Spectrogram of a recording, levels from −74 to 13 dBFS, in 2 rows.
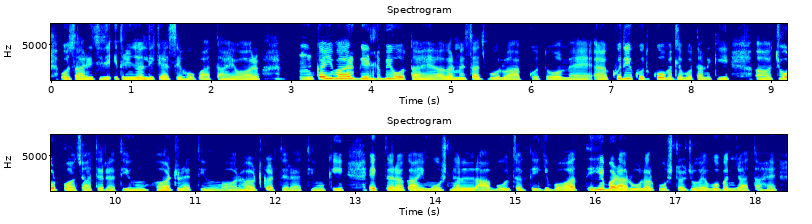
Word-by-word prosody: वो 195 - +4
सारी 190 +2 +1
चीज़ें 205 +3 -3
इतनी 210 0 -2
जल्दी 200 -1 +3
कैसे 185 -1 0
हो 170 - -2
पाता 170 0 -3
है 170 +1 -1
और 170 0 0 0.6
उम, 210 +2 -2
कई 275 +1 +9
बार 280 0 +8
गिल्ट 235 +2 +3
भी 265 - +3
होता 245 -6 +4
है 200 +2 0
अगर 190 +1 +2
मैं 190 0 -1
सच 195 0 -1
बोलूँ 180 -1 -2
आपको 170 +1 -4
तो 175 0 -1
मैं 170 -1 -4
अ, 190 +1 -1
ख़ुद 265 0 +1
ही 275 - +5
ख़ुद 225 -4 0
को 215 -1 +5
मतलब 195 0 -2
होता 185 0 -3
है 185 - -4
ना 180 - -6
कि 195 0 -4 0.4
अ, 180 +1 0
चोट 240 -2 +4
पहुँचाती 180 -2 -1
रहती 170 0 -6
हूँ 180 +2 -3 0.2
हर्ट 200 +1 +2
रहती 165 -1 -4
हूँ 170 +2 -5
और 170 0 -4
हर्ट 180 0 -1
करती 170 -1 -2
रहती 165 0 -8
हूँ 165 0 -5
कि 185 -1 -3 0.3
एक 205 0 +4
तरह 185 -2 +3
का 185 - +3
इमोशनल 180 +1 -1
आप 175 - 0
बोल 180 0 -2
सकती 185 0 -5
हैं 180 - -6
ये 195 - -1
बहुत 200 +5 +3
ही 260 +5 +4
बड़ा 200 -1 +7
रोलर-कोस्टर 180 -1 -2
जो 175 - -2
है 180 - 0
वो 190 - +3
बन 175 -1 -4
जाता 165 -1 -3
है। 185 - -5
185 Hz, 220 wpm, -20 LUFS, 175-200 Hz, 0.6 s, कई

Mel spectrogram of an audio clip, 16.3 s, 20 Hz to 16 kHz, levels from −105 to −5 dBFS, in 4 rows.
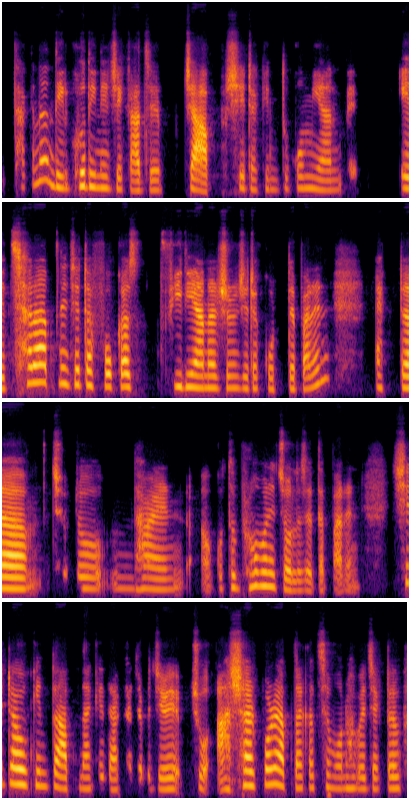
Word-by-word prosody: থাকে - - -13
না? 365 - +2
দীর্ঘদিনের 225 0 -1
যে 200 - -4
কাজের 175 +1 -3 0.3
চাপ। - - +6 0.2
সেটা 215 -3 -6
কিন্তু 190 -1 -17
কমিয়ে 215 -3 -6
আনবে। 185 - -16 0.6
এছাড়া 305 +9 +4
আপনি 300 - -8
যেটা 275 -1 +2
ফোকাস 240 0 +3 0.4
ফিরিয়ে 240 -1 +1
আনার 220 0 +2
জন্য 220 0 -3
যেটা 210 0 -4
করতে 200 0 -6
পারেন, 260 - -2 0.6
একটা 220 0 +1 0.6
ছোট 485 +1 -13 0.6
ধরেন 195 -1 -2 0.4
অ - - -6
কোথাও 220 +1 -8
ভ্রমণে 250 0 0
চলে 175 -1 -2
যেতে - - -7
পারেন। - - -6 0.5
সেটাও 310 -2 +5
কিন্তু 255 -2 -6
আপনাকে 205 +1 -9
দেখা 190 - -6
যাবে 290 - -10
যে - - +1 0.3
চ - - -8 0.3
আসার 265 -1 +7
পরে 285 +1 +4
আপনার 220 -3 -4
কাছে 225 +1 -9
মনে 210 +1 -7
হবে 205 -1 -6
যে, - - -5
একটা 210 - -3
220 Hz, 160 wpm, -24 LUFS, 205-255 Hz, 0.6 s, আসার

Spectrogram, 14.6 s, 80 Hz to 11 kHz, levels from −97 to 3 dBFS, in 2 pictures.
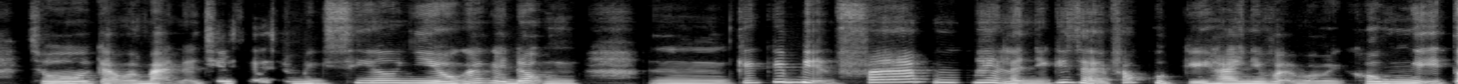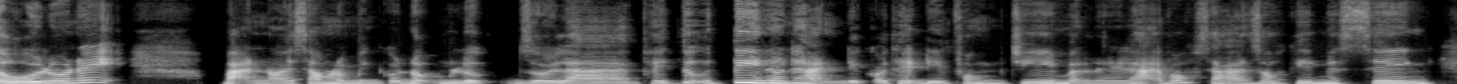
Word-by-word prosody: Trời 210 -2 -1
ơi, 225 +3 +2
cảm 195 -4 -1
ơn 195 +2 -2
bạn 210 - +4
đã - - -13
chia 245 - -5
sẻ - - -9
cho 225 - -4
mình 210 -3 -1
siêu 285 +4 -3
nhiều 255 -5 +2
các 250 - 0
cái 240 -3 0
động 210 -6 0 0.4
ừm, 195 -1 -5
các 300 +1 -5
cái 385 - +1
biện 345 - +2
pháp 360 +3 +1 0.3
h - - -1
hay 310 -1 +2
là 210 -5 0
những 190 +2 -6
cái 335 - 0
giải 285 - 0
pháp 165 - -3
cực 255 - -2
kỳ 185 0 -1
hay 215 +1 +3
như 210 -1 +3
vậy 210 +1 -2
mà 175 -1 -7
mình 170 -1 -7
không 230 +1 +1
nghĩ 245 -1 0
tới 210 -1 +7
luôn 265 +2 +4
ấy! 310 0 +1 0.5
Bạn 175 - +4
nói 170 0 -2
xong 225 +5 +1
là 205 - +3
mình 180 -2 -5
có 170 - -2
động 190 0 -2
lực 185 -1 -1
rồi 180 -1 -1
là 165 -2 0
thấy 170 -1 -6
tự 310 - 0
tin 310 -3 +10
hơn 270 -2 +6
hẳn 165 - +1
để 165 - -2
có 170 - -4
thể 225 +2 -3
đến 170 -2 -3
phòng 210 -6 -3
gym 235 0 0
và 200 - -2
lấy 175 +1 -9
lại - - +1
vóc 285 +5 -3
dáng 185 -8 -3
sau 225 0 -4
khi 235 -1 -2
mà 215 0 0
sinh. 245 +2 0
215 Hz, 285 wpm, -20 LUFS, 185-255 Hz, 0.5 s, tin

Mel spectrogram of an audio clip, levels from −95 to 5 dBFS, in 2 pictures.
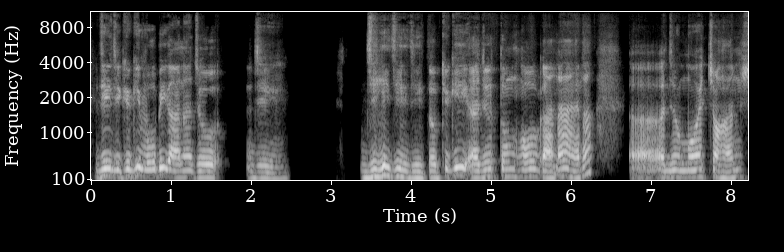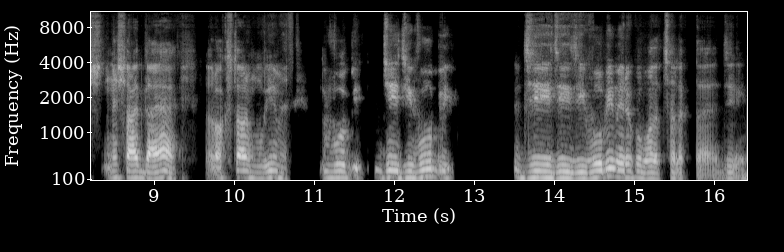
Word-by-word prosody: जी, 155 - +6
जी, 140 -1 -1
क्योंकि 150 +4 +2
वो 145 -1 +1
भी 165 - +4
गाना 135 -1 +2
जो 130 - +1 0.5
जी। 120 -1 -5 1.2
जी, 130 +4 +2 0.2
जी, 155 0 0
जी, 125 0 0
तो 130 -1 +1
क्योंकि 330 - +3
अ, 130 - +4
जो 140 +3 -1
तुम 150 0 -2
हो 145 +2 +1
गाना 155 - +4
है 130 -2 +1
ना - - +2 0.6
अ, - - +1
जो 140 +1 -2
मोहित 135 +1 +2
चौहान 125 -1 +2
ने 140 - -10
श 140 - -1
ने 130 - -3
शायद 130 -1 +4
गाया 120 +3 +6
है - - +1 0.4
अ, - - -9
रॉकस्टार 135 -1 +1
मूवी 120 +3 -4
में। 120 -4 -8 0.6
वो 130 0 -1
भी, 315 - -7 0.2
जी, 135 0 +1
जी 125 +1 -2
वो 145 +2 +2
भी, 130 - -6 0.8
जी, 130 0 +1
जी, 125 +1 0
जी, 120 +1 -1
वो 130 +4 +2
भी 155 +3 +3
मेरे 135 -2 +1
को 130 - -4
बहुत 115 -1 -1
अच्छा - - -6
लगता - - -9
है। - - -13
जी। - - -9
130 Hz, 190 wpm, -21 LUFS, 125-140 Hz, 1.2 s, जी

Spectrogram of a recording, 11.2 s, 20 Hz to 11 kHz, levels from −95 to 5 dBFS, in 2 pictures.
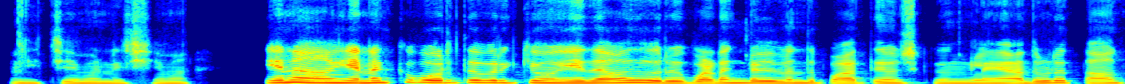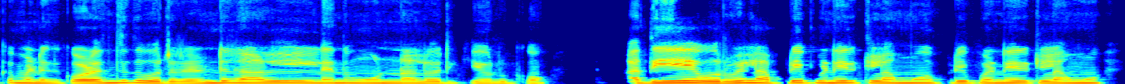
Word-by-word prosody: நிச்சயமா, 200 0 -6
நிச்சயமா. 190 +1 -7 0.5
ஏன்னா 295 +1 +7 0.3
எனக்கு 275 +5 +2
பொறுத்தவரைக்கும் 265 -2 +2
ஏதாவது 245 +5 +4
ஒரு 225 -2 +2
படங்கள் 230 +2 +1
வந்து 215 +1 -2
பார்த்தேன் 210 +1 -2
வச்சுக்கோங்களேன், 200 -2 -4
அதோட 230 +6 0
தாக்கம் 225 +3 -3
எனக்கு 200 -2 -4
குறைஞ்சது 235 +6 +1
ஒரு 200 - -5
2 220 +4 -1
நாள்லேருந்து 225 -1 -2
3 205 -1 -3
நாள் 205 0 -4
வரைக்கும் 200 +1 -9
இருக்கும். 195 +2 -10 0.4
அதையே 225 +4 +4
ஒரு 215 -1 +1
வேள 255 +2 +2
அப்டி 230 +3 -3
பண்ணியிருக்கலாமோ, 230 -2 -1
இப்டி 215 +3 -4
பண்ணியிருக்கலாமோ. 220 0 -2
220 Hz, 155 wpm, -21 LUFS, 205-240 Hz, 0.5 s, ஏன்னா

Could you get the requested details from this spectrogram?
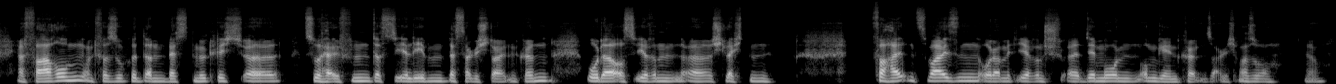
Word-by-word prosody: Erfahrungen 170 +7 +4
und 150 - -5
versuche 145 +1 -3
dann 140 0 -1
bestmöglich, 145 +2 -2
äh, 150 0 +3 0.2
zu 150 -3 +1
helfen, 155 +4 +1
dass 150 -4 -2
sie 155 - -3
ihr 150 - +3
Leben 145 0 0
besser 150 - -1
gestalten 130 0 -3
können 165 +5 -2 0.3
oder 155 -3 +7
aus - - 0
ihren, 145 -1 -1
äh, 140 -3 -1
schlechten 140 +2 -3 1.0
Verhaltensweisen 165 -1 +3
oder 140 -1 +1
mit 145 -1 -7
ihren 145 -1 -2
Sch - - -8
äh, 140 - -1
Dämonen 145 -1 0
umgehen 135 -5 -2
können, 60 - -5
sage - - -10
ich - - -12
mal 140 - -4
so, 135 -2 -7 0.3
ja. 135 - -12
145 Hz, 155 wpm, -23 LUFS, 140-155 Hz, 1.0 s, oder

